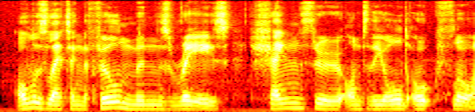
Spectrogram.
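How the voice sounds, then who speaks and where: This man speaks at a fairly slow pace in a dramatic tone. His pitch is medium, with ordinary variation. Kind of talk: comedic dramatic reading of a story, with asides. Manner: mock-dramatic reading interrupted by sarcastic commentary.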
